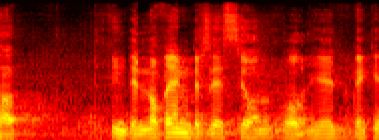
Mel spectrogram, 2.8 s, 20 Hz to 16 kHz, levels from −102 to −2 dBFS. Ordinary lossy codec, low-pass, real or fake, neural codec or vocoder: none; 14.4 kHz; fake; codec, 44.1 kHz, 3.4 kbps, Pupu-Codec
